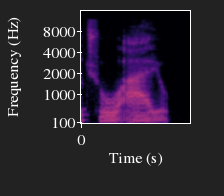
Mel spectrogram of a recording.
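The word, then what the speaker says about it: 出 爱 哟 (좋아요): 下面这个" 呵" 啊，在这里也不发音，不要理它，当做没有它的存在。但是要写出来哦，要写出来，但是不发音，它念作" 出爱哟” 哦，" 出爱哟”，它是好的意思。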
